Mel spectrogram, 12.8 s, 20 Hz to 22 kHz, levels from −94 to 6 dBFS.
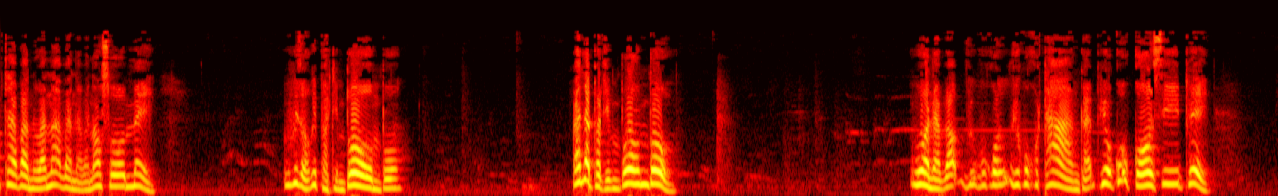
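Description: Speech throughout, and the whole thing sounds dull and gurgly, with nothing above about 11.3 kHz and a grainy, flickering texture in what's left. That's most likely MP2 compression starved of bits, which fits a rate around 48 kbps. Upper sub-bands get switched off and the remaining ones are coarsely quantised. There's also hard clipping, with peaks flattened into harsh crackle at 3.51–3.61 s (just after "vikwisa wipata", about 4 dB over), 5.77–6.61 s (about 6 dB, the roughest), 9.20–9.28 s (about 3 dB, right before "va vikukwa") and 11.09–11.45 s (about 1 dB, mild).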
